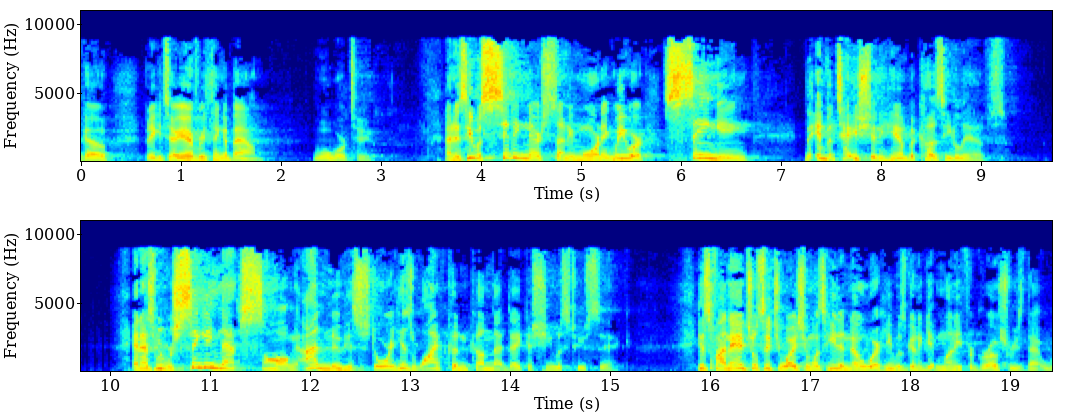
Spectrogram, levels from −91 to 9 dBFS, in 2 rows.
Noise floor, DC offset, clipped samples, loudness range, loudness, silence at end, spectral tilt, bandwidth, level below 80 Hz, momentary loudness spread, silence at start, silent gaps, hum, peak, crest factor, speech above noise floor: -71 dBFS; under 0.1%; under 0.1%; 7 LU; -22 LUFS; 0 s; -2 dB/octave; 9.4 kHz; -72 dBFS; 16 LU; 0 s; none; none; -4 dBFS; 20 dB; 47 dB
